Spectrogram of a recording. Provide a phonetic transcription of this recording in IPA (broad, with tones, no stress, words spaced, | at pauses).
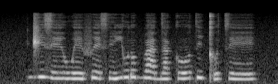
d͡ʒi˦zeː˨ weː˨fe˦˨sĩ˨ ju˦ɾo˦ ba˦˨da˨koː˨˦ti˦˨ kʼʊ˨t͡seː˨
